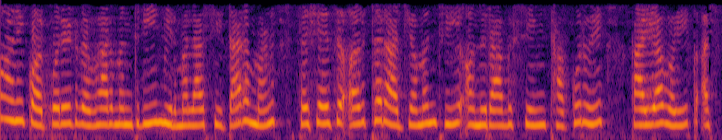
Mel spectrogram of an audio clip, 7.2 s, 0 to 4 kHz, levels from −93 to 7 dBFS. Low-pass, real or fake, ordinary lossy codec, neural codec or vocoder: 3.6 kHz; fake; AAC, 24 kbps; codec, 16 kHz, 16 kbps, FreqCodec, smaller model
